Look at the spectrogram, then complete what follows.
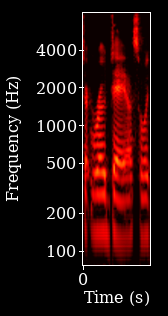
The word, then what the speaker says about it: Rodeo: The Rodeo, we call it Rodeo in Texas, but he pronounced it Rodeo, so we call it Rodeo.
